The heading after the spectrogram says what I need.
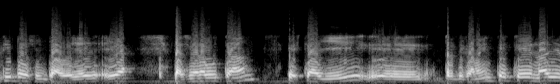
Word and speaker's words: Boutin: ¿Cómo se pronuncia? Boutin.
